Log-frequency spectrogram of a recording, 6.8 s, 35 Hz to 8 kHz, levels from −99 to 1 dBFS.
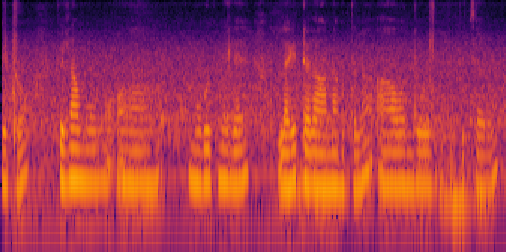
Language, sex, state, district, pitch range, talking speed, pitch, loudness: Kannada, female, Karnataka, Raichur, 150-160 Hz, 105 wpm, 155 Hz, -28 LUFS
